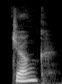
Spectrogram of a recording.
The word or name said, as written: junk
